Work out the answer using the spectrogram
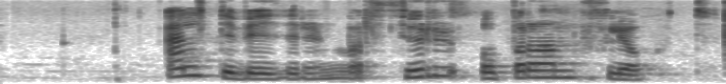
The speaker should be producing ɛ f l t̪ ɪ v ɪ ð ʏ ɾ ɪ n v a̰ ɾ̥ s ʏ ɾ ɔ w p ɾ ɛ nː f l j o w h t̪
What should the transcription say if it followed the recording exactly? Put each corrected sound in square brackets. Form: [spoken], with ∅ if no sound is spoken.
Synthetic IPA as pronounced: ɛ [∅] l t̪ ɪ v ɪ ð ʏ ɾ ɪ n v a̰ ɾ̥ [θ] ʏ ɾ ɔ [ɣ] p ɾ [a] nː f l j o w h t̪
